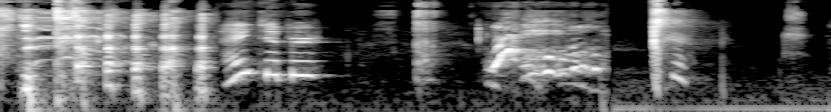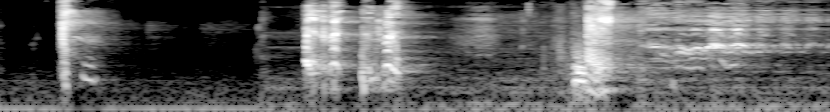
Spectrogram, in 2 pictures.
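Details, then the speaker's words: Newborn baby sneezing: several sharp, brief infant sneezes amid adult talk and laughter in the room; a dramatic sneezer. "Baby is a dramatic sneezer check."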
